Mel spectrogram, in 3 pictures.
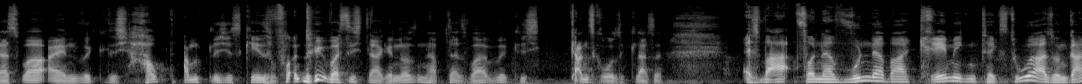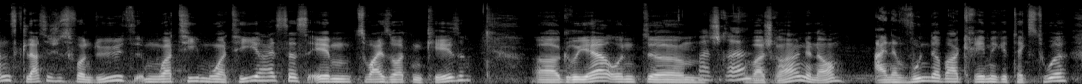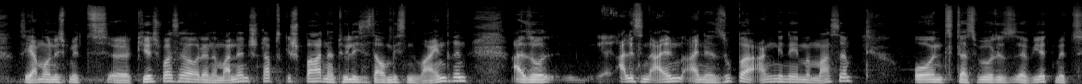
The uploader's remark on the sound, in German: Wir gehen mit dir durch das Maison du Gruyères in Pringy-Gruyères, berichten über die Schaukäserei. Du bekommst live mit, wie wir im Restaurant typische Käsegerichte.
